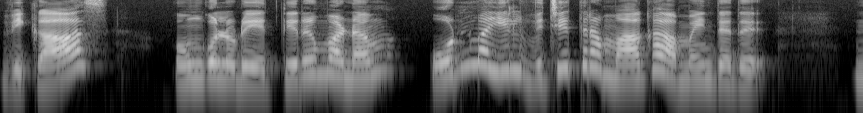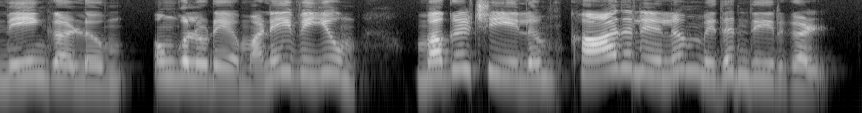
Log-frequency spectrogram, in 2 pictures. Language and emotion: Tamil, happy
